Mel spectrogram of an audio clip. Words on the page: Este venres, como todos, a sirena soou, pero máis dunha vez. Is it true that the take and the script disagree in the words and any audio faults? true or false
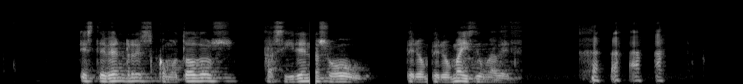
true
